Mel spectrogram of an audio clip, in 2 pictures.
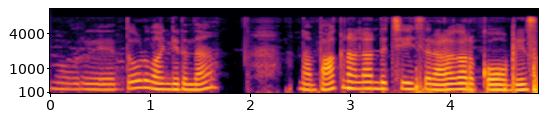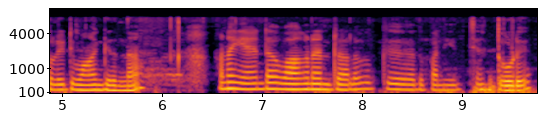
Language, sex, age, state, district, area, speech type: Tamil, female, 18-30, Tamil Nadu, Kallakurichi, urban, spontaneous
